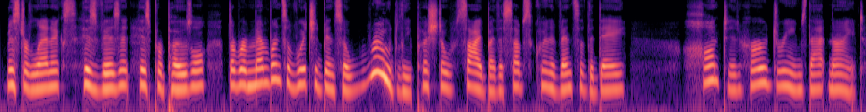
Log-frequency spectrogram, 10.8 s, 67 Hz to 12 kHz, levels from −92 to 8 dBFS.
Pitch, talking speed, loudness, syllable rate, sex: 215 Hz, 140 wpm, -19 LUFS, 4.5 syllables/s, female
